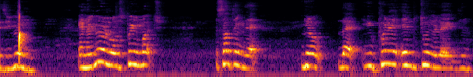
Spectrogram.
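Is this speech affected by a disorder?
Yes: cerebral palsy.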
